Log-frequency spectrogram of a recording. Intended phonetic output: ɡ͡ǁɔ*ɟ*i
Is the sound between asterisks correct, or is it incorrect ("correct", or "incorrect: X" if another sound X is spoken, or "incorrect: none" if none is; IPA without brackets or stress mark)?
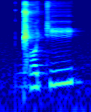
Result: incorrect: c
